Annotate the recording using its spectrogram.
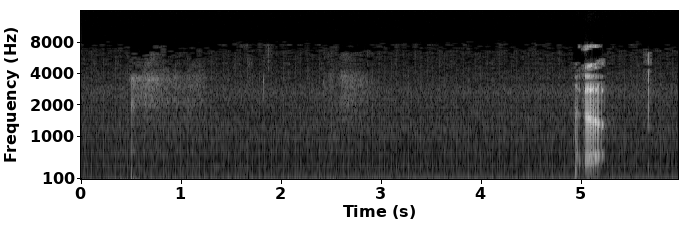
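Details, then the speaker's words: Drunk man with powerful hiccups persisting after several tries drinking water: a few sharp, abrupt throat catches over a quiet room, one much louder than the others. "I still have hiccups. Oh my god, my hiccups are not taking the water."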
